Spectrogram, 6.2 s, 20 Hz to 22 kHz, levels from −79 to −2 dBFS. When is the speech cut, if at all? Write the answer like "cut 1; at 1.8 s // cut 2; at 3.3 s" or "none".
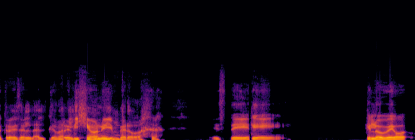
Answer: cut 1; at 0.9 s // cut 2; at 3.7 s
